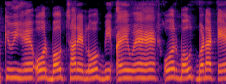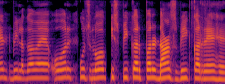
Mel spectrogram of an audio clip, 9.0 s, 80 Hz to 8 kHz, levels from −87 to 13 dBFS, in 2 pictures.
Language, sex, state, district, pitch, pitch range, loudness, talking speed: Marwari, female, Rajasthan, Nagaur, 235 Hz, 230-245 Hz, -19 LUFS, 190 wpm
